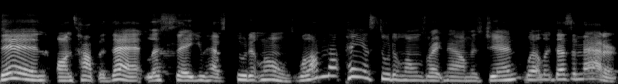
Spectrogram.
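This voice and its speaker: Recorded with a dry, close sound and no echo, a woman talks at a moderate pace. She has an unremarkable speaking voice of medium pitch, with lively intonation. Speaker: mortgage lending presenter. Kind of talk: seminar presentation. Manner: conversational with filler words.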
